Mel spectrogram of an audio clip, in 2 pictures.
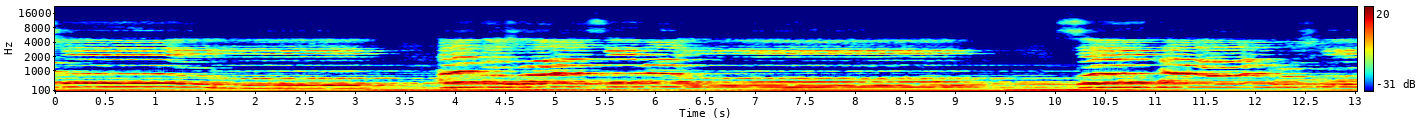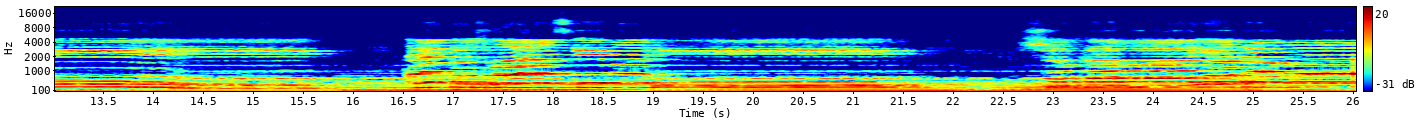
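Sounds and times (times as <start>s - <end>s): children's choir singing: 0.0s - 9.3s, 10.2s - 15.8s, 22.8s - 26.0s
backing track of sustained chords: 0.0s - 26.0s.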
